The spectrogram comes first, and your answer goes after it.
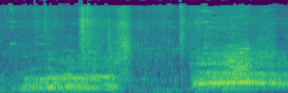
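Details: Large cattle in a barn during a cattle contest: two low, drawn-out lowing calls, each about a second and a half long, separated by a short quiet gap.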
